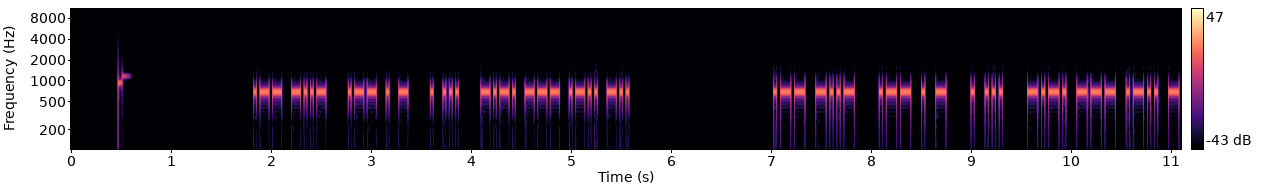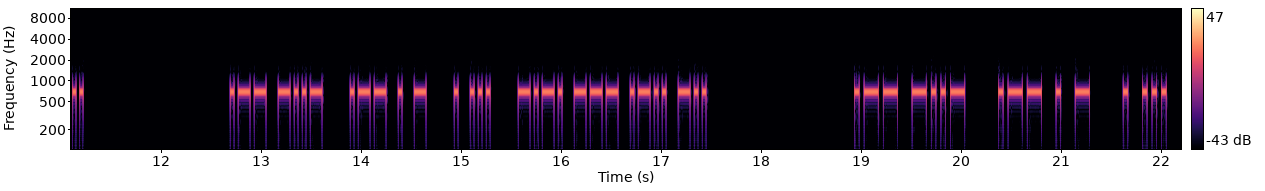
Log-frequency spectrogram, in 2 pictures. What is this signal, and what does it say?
Morse code, heard as a keyed tone, about 32 wpm, 700 Hz. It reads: WX WET ES COLD WX WET ES COLD WX WET ES COLD WX WET ES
